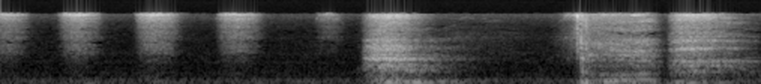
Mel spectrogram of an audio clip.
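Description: A person takes a deep breath: a few soft, short breaths, then two louder, longer breathy rushes of air, heard on their own without talk.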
